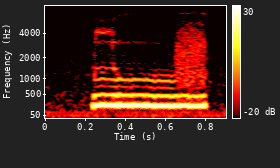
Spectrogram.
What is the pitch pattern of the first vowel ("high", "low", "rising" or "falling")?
high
